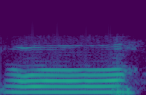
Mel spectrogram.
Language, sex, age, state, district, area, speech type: Assamese, female, 45-60, Assam, Charaideo, urban, conversation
